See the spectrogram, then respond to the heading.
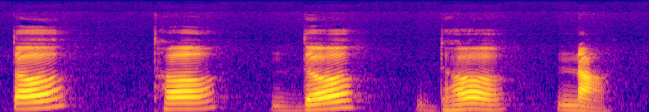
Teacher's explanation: इनके उच्चारण में हमारी जिह्वा जो है वे दांतों का स्पर्श करती है, इसलिए इसको दंत व्यंजन कहते हैं।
